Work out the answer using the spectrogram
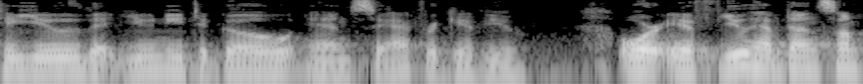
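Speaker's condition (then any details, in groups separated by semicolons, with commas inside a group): No condition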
